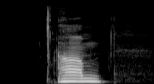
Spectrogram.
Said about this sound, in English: Stop with the yawning.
